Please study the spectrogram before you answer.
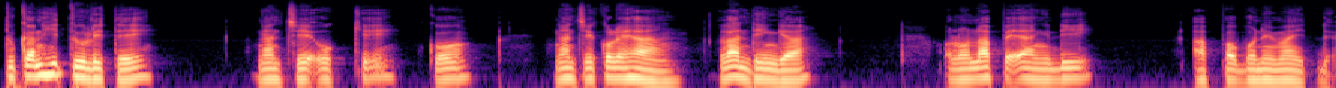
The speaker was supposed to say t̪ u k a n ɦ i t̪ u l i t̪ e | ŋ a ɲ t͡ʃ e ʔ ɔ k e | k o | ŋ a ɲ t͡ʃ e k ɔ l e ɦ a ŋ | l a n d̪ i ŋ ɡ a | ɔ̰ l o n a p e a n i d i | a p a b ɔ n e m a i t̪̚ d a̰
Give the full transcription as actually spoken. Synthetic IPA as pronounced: t̪ u k a n ɦ i t̪ u l i t̪ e | ŋ a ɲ t͡ʃ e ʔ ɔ k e | k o | ŋ a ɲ t͡ʃ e k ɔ l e ɦ a ŋ | l a n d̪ i ŋ ɡ a | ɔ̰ l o n a p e a ŋ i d i | a p a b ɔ n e m a i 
